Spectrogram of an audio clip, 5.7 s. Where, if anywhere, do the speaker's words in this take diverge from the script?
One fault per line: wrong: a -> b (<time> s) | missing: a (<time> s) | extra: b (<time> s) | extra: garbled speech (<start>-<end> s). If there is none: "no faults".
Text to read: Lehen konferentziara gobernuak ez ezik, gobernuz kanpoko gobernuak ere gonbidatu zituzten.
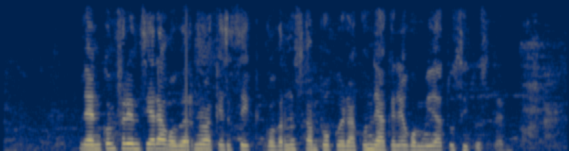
wrong: gobernuak -> erakundeak (3.5 s)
